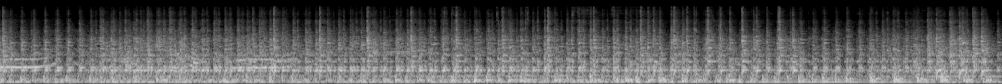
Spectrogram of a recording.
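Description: Theyyam ritual drumming: fast, continuous beating on chenda drums, with the voices of a crowd of boys shouting along.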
